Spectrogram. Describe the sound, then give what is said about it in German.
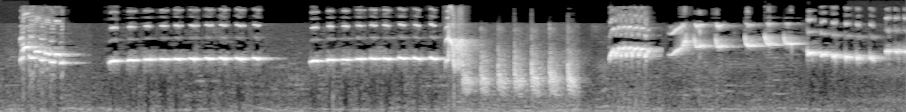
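A Bali starling calls with loud, clear whistled notes, some held steady and some rising, broken midway by a harsh, raspy chattering burst before the whistles resume. No one speaks. “Das heißt, von diesem Bali-Star gibt es nur noch eine Handvoll.”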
